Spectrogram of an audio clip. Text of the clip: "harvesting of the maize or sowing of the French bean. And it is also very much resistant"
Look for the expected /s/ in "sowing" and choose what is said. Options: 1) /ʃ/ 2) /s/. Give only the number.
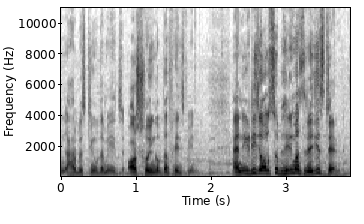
1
